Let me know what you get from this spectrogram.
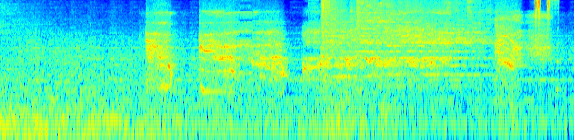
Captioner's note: screaming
